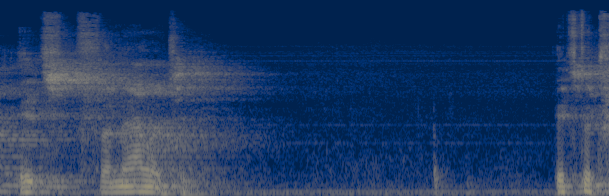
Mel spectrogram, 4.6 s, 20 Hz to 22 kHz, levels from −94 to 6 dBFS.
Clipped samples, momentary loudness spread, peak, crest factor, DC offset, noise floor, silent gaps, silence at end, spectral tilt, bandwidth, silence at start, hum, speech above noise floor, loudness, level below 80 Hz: under 0.1%; 23 LU; -22 dBFS; 18 dB; under 0.1%; -63 dBFS; none; 0 s; -4 dB/octave; 17.5 kHz; 0 s; none; 26 dB; -37 LUFS; -62 dBFS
